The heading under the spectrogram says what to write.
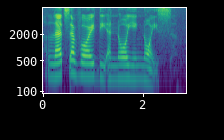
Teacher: Your lips position move from slightly rounded oval position to relaxed, slightly parted position. Your tongue's position relaxed, move from mid-high to high position.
